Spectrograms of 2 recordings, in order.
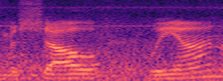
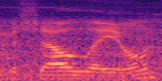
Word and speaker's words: Michelle Leon: first guest here at imts her name is michelle leon or if you want to pronounce it the right way it's actually michelle leone she's the operations manager for laville technology doing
